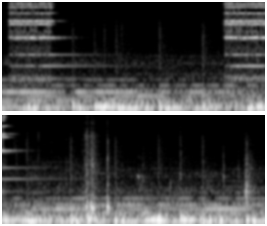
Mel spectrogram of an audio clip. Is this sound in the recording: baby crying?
no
